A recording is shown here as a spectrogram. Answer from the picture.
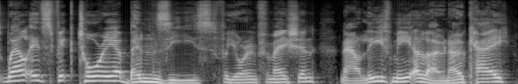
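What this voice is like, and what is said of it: Annoyed voice. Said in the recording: “in an annoyed voice.”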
